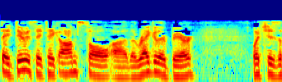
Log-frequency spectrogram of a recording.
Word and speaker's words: Amstel: That's Amstel.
